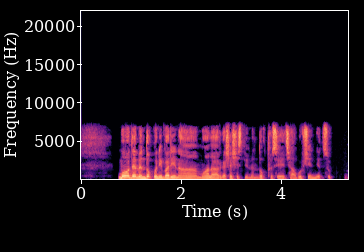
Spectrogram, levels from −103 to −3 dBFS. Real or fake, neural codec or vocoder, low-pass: real; none; 7.2 kHz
